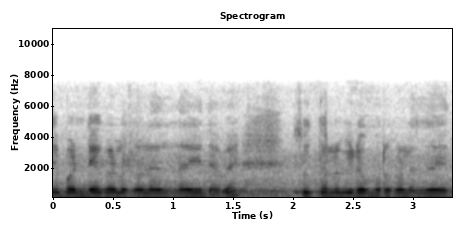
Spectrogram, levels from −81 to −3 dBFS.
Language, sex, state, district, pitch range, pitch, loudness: Kannada, female, Karnataka, Raichur, 195-210 Hz, 200 Hz, -14 LUFS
